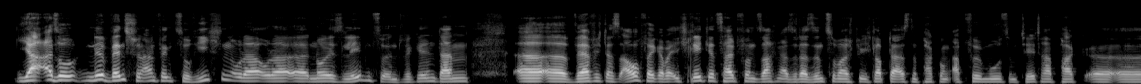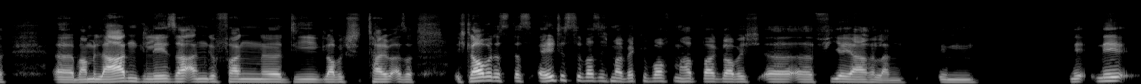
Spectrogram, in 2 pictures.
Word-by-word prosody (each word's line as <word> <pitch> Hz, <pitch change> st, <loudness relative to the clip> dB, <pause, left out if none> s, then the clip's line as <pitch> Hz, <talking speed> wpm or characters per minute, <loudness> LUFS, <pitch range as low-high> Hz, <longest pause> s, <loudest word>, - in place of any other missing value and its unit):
Ja, 165 Hz, +5 st, +7 dB
also, 195 Hz, -1 st, +5 dB
ne, 180 Hz, +3 st, +3 dB
wenn's 190 Hz, +5 st, +5 dB
schon 170 Hz, -, -5 dB
anfängt 165 Hz, 0 st, -5 dB
zu 140 Hz, -, -6 dB
riechen 200 Hz, -, -7 dB
oder 155 Hz, -3 st, +2 dB
oder, 145 Hz, 0 st, +2 dB
äh, -, -, -1 dB
neues 140 Hz, -2 st, -1 dB
Leben 180 Hz, +10 st, -3 dB
zu 165 Hz, -, -8 dB
entwickeln, 120 Hz, +6 st, -7 dB
dann, 140 Hz, +2 st, 0 dB, 0.4 s
äh, -, -, -4 dB
äh, 140 Hz, -4 st, +5 dB
werfe 145 Hz, +3 st, +5 dB
ich 155 Hz, -, -9 dB
das 140 Hz, -3 st, -5 dB
auch 180 Hz, -, +1 dB
weg. 150 Hz, -3 st, +1 dB
Aber 135 Hz, 0 st, 0 dB
ich 135 Hz, +1 st, -8 dB
rede 170 Hz, +1 st, +1 dB
jetzt 155 Hz, -2 st, -4 dB
halt 145 Hz, 0 st, +2 dB
von 145 Hz, -3 st, -5 dB
Sachen 135 Hz, +2 st, -3 dB
also 120 Hz, -2 st, -5 dB
da 125 Hz, -2 st, +2 dB
sind 130 Hz, +3 st, -5 dB
zum 140 Hz, -, -7 dB
Beispiel 130 Hz, +1 st, -3 dB
ich 120 Hz, -, -12 dB
glaube, 135 Hz, +2 st, -2 dB
da 125 Hz, -2 st, +1 dB
ist 125 Hz, -, -6 dB
'ne 125 Hz, -, -8 dB
Packung 125 Hz, +1 st, -10 dB
Apfelmus 125 Hz, +1 st, -6 dB
im 115 Hz, -2 st, -11 dB
Tetrapack, 125 Hz, 0 st, -6 dB
äh, 115 Hz, -1 st, -2 dB
äh, -, -, -7 dB, 0.5 s
äh, 110 Hz, -1 st, 0 dB
Marmeladengläser 125 Hz, +3 st, +4 dB
angefangene, 125 Hz, -1 st, 0 dB
die, 115 Hz, +1 st, -6 dB
glaube 120 Hz, 0 st, 0 dB
ich, 115 Hz, -, -11 dB
teil 120 Hz, -1 st, +1 dB
also, 120 Hz, -1 st, -3 dB, 0.4 s
ich -, -, -12 dB
glaube, 165 Hz, +5 st, +8 dB
das 165 Hz, -1 st, -5 dB
das 155 Hz, -3 st, -7 dB
Älteste, 185 Hz, +2 st, -1 dB
was 165 Hz, -1 st, 0 dB
ich 155 Hz, -, -11 dB
mal 145 Hz, -4 st, -2 dB
weggeworfen 150 Hz, 0 st, -5 dB
habe, 135 Hz, -1 st, -5 dB
war, 135 Hz, -1 st, +1 dB
glaube 125 Hz, -1 st, -1 dB
ich, 120 Hz, -1 st, -16 dB
äh, -, -, -6 dB, 0.4 s
äh, 115 Hz, -, -7 dB
4 130 Hz, +3 st, -4 dB
Jahre 115 Hz, -2 st, +1 dB
lang 95 Hz, -3 st, -7 dB, 0.3 s
im 110 Hz, -2 st, -6 dB, 0.9 s
ne, 135 Hz, +1 st, -4 dB
ne, 165 Hz, -, +2 dB
135 Hz, 195 wpm, -24 LUFS, 120-150 Hz, 0.9 s, glaube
